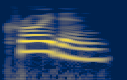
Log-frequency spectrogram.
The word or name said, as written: croydon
